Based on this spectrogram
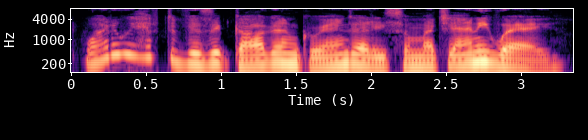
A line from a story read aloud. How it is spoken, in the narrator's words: whined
